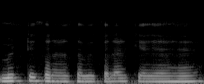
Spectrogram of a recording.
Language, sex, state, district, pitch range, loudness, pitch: Hindi, male, Bihar, Gopalganj, 130-150 Hz, -31 LUFS, 135 Hz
